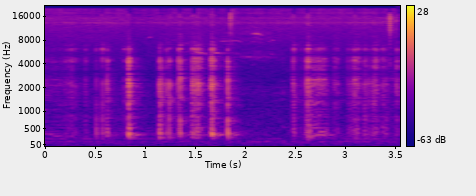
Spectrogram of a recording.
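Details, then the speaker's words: Simpson Sears model 12360 radio, likely mid-1970s, on AM: faint, very quiet audio with slight buzz and irregular scratchy crackles as the volume knob moves; dirty scratchy volume control suspected, to be cleaned with contact cleaner. "It's very quiet. And this volume control is so scratchy that, it might not be getting through the volume control."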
